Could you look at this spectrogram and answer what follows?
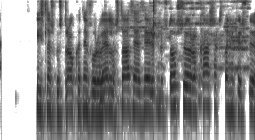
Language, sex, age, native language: Icelandic, female, 30-39, Icelandic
